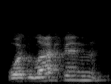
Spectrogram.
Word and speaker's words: Levin: I do want to underscore that while it's spelled Levin, he comes from Poland in the 18th century. There is a deep influence of German and Yiddish in his language.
